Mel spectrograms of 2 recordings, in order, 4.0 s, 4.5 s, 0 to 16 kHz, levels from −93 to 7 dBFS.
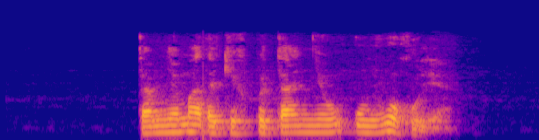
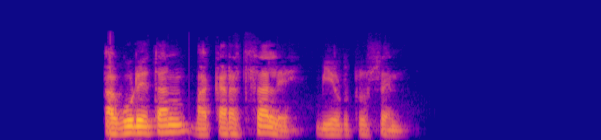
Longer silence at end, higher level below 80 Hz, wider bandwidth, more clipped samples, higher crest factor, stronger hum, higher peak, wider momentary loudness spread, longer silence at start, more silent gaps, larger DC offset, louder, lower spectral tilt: second, 0.7 s vs 1.5 s; about the same, -58 dBFS vs -60 dBFS; first, 7.4 kHz vs 5.8 kHz; neither; about the same, 18 dB vs 22 dB; neither; about the same, -2 dBFS vs 0 dBFS; second, 8 LU vs 15 LU; first, 1.05 s vs 0.8 s; neither; neither; about the same, -18 LUFS vs -20 LUFS; second, -7.5 dB/octave vs -9 dB/octave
